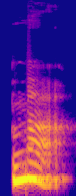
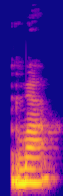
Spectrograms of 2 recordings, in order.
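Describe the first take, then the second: First: The syllable is said with a falling pitch. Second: The syllable is said short and light, unstressed. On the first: "c'est le ton descendant" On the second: "c'est le ton neutre"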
